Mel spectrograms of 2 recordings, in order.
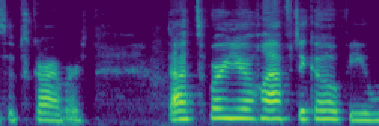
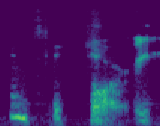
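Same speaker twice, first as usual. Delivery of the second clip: whisper; 2 semitones higher, 9 dB quieter than usual. Real, not acted. Comforting dog scared of fireworks.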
